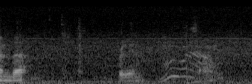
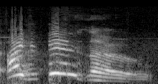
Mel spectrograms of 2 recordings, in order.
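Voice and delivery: high, slow, drawn-out whine; long high-pitched mock protest; protesting wail; much slower than usual. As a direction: wail your excuse slowly, way up high. Protesting after being told why.

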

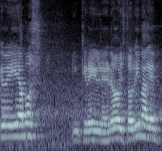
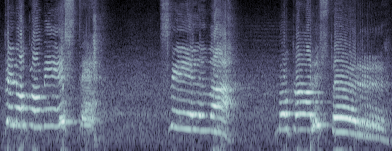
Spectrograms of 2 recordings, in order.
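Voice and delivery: drawn-out cry; 7 semitones higher, much slower than usual. Real, not acted. Missed chance, drawn-out cry.

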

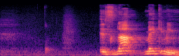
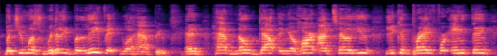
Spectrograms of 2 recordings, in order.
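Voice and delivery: higher, driven preacher's delivery; fervent scripture preaching; 3 semitones higher, 4 dB louder than usual. Real, not acted. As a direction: preach the verse with rising force. Preaches scripture at full force.

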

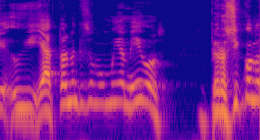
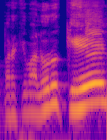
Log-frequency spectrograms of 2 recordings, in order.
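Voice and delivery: loud challenging comeback; louder retold furious question; retold indignant retort; 10 dB louder than usual. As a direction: snap back at the guard. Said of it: "le dije, decía yo".

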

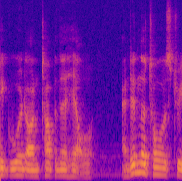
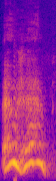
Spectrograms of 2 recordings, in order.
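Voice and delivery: very high, loud scream for help; terrified scream; 11 dB louder than usual. A narrator's reading. Missus Twit screams for help, very high and loud. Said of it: "screamed Missus Twit".

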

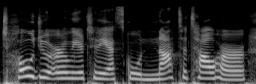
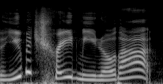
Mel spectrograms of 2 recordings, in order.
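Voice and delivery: usual speaking voice

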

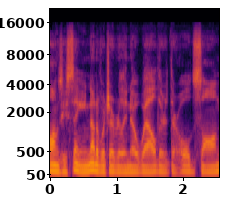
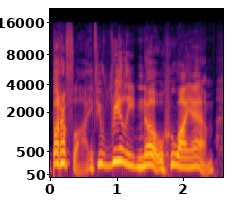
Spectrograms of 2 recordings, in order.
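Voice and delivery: much higher, louder pleading unicorn; 12 semitones higher, 7 dB louder than usual. A narrator's reading. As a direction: beg him for an answer. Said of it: "she pleaded".

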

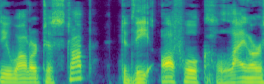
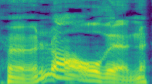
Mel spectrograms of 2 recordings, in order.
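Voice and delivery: chuckling; 3 semitones higher, 4 dB louder than usual. A narrator's reading. Monarch turning to his captive wizard, chuckling. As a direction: chuckle leading into the words. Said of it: "chuckled the Monarch of Mudge".

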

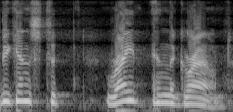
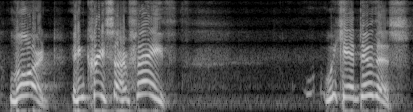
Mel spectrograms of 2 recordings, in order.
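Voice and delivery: higher, slow, pleading cry; desperate plea; 12 semitones higher, slower than usual. Retold or imitated. Disciples begging the Lord for more faith, desperate. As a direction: beg for help as if it's beyond you.

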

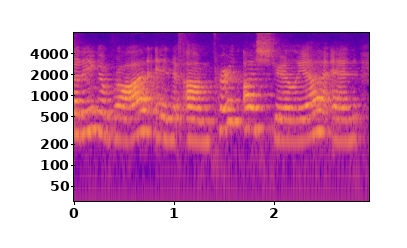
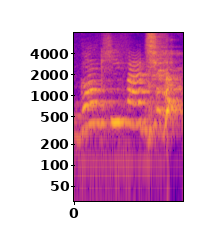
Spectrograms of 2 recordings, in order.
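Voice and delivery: higher, laughing mock Chinese accent; put-on Chinese accent; 7 semitones higher, 4 dB louder than usual. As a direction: push the Chinese accent, giggling through it. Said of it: "say it in a Chinese accent".

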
